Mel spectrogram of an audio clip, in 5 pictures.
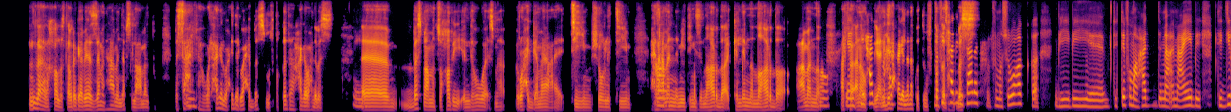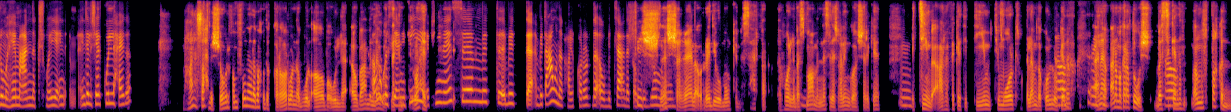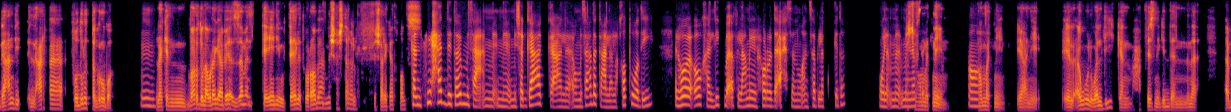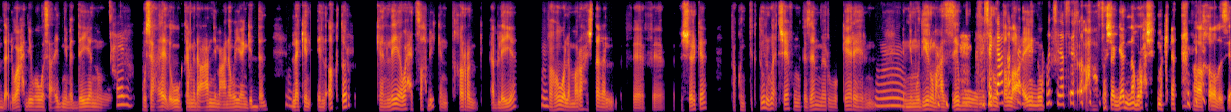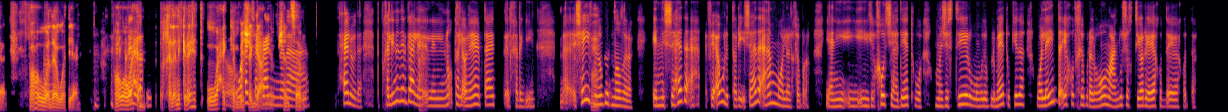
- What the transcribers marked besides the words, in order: tapping; in English: "الteam"; in English: "الteam"; in English: "meetings"; other background noise; in English: "already"; in English: "الteam"; in English: "الteam؟ teamworks"; laughing while speaking: "أيوه"; chuckle; laughing while speaking: "آه فشجعني إن أنا ما اروحش المكان"; laughing while speaking: "الخطوه"; laugh; laughing while speaking: "حلو أوي"
- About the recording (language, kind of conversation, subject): Arabic, podcast, إيه نصيحتك للخريجين الجدد؟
